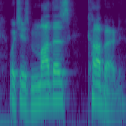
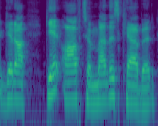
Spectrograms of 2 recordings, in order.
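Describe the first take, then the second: First: Said in the usual way. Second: Slipping into a Boston accent on "Cupboard", dropping the r: "kabbut". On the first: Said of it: "I don't know why I went Boston". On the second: Real, not acted. Radio host plugging a sponsor, lapsing into a Boston accent. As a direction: say "Mother's Cupboard" with a light Boston accent, no r's. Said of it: "I don't know why I went Boston on that one".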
